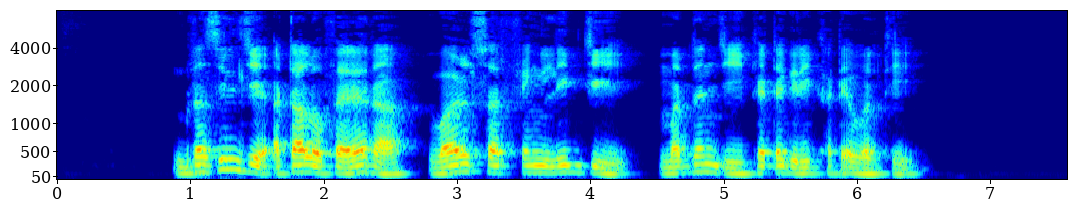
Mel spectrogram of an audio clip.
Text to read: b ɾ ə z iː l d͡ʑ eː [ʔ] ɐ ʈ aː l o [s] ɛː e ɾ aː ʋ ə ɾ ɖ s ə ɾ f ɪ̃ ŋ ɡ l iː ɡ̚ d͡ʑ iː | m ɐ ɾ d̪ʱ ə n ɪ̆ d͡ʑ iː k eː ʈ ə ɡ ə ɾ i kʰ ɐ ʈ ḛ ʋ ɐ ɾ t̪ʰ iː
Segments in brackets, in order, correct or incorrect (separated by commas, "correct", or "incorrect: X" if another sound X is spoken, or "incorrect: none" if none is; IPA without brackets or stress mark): correct, incorrect: f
